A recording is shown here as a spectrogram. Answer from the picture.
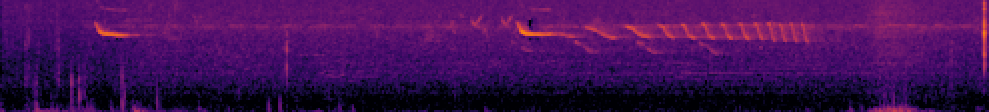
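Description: A songbird singing: one high downward-sliding note about a second in, then a fast trill of repeated high downward-sliding notes lasting about three seconds. Faint low taps and clicks from handling near the start, and a single sharp click near the end.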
